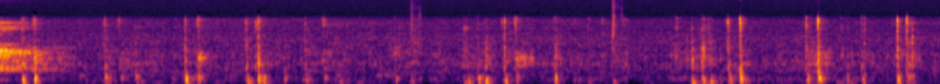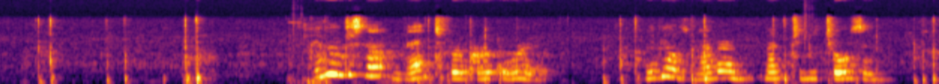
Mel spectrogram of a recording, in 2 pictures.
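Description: Video game footsteps tap on blocks as a player jumps.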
